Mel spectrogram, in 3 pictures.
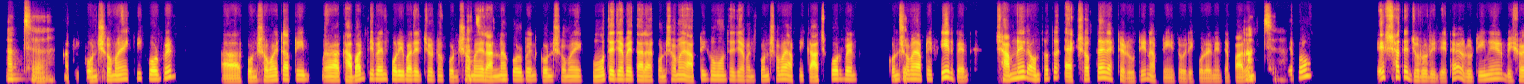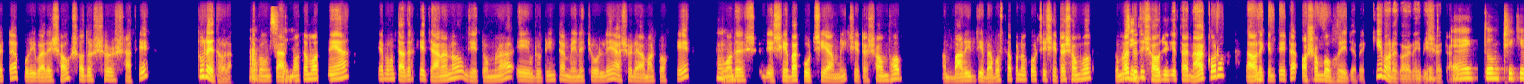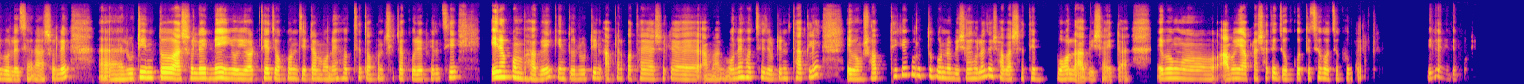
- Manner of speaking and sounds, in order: unintelligible speech; tapping; unintelligible speech
- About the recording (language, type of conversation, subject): Bengali, advice, বাড়িতে কীভাবে শান্তভাবে আরাম করে বিশ্রাম নিতে পারি?
- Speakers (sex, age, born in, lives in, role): female, 55-59, Bangladesh, Bangladesh, user; male, 40-44, Bangladesh, Finland, advisor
